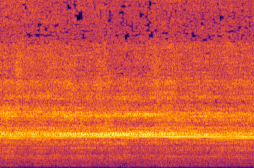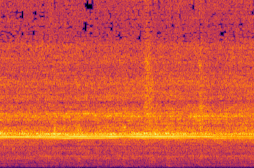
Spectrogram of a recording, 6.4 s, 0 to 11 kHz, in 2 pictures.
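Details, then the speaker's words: 1964 Polish Gamma II (type A-6b) vacuum cleaner, KASB-70/30 motor, running after cleaning of a rusty unit: steady high-pitched motor whine with a faint rough whir from slightly worn bearings in the 60-year-old motor. "You can hear the bearings in this motor a bit. But remember, it is 60 years old, this is a 1964 motor."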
